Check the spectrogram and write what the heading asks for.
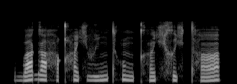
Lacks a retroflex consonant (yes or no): yes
